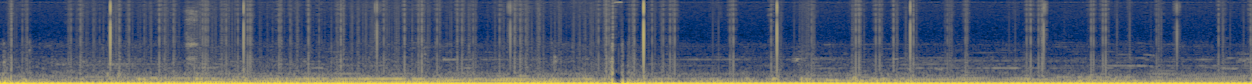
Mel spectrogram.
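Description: Car engine idling, heard from inside the cabin as a steady low rumble and hum, with frequent small clicks and a short thump about halfway through.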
